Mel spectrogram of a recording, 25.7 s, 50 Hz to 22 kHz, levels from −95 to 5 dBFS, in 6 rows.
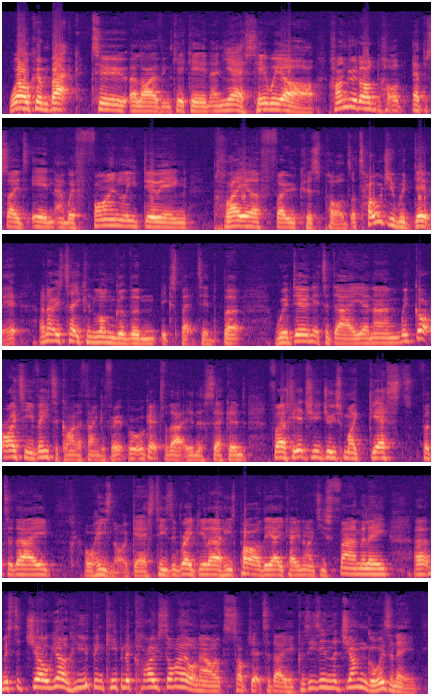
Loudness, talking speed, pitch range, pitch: -13 LUFS, 245 wpm, 130-185 Hz, 150 Hz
